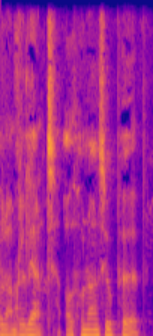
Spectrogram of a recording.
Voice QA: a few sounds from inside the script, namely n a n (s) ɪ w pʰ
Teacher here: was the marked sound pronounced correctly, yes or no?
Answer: yes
